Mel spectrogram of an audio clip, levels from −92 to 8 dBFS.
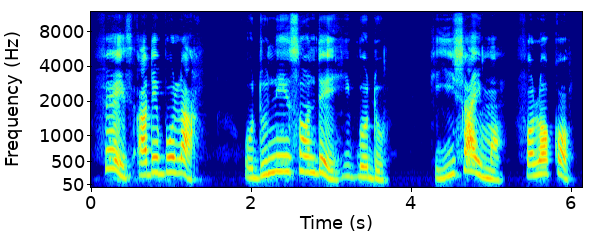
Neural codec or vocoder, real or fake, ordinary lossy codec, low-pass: none; real; none; none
